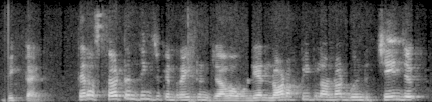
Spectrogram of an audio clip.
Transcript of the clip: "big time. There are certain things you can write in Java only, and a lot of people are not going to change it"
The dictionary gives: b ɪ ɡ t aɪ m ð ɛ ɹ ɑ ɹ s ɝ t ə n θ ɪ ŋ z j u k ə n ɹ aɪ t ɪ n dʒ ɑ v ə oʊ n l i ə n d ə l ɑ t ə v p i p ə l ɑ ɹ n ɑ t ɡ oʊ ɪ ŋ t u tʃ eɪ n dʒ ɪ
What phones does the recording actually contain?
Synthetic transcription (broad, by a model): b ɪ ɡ t aɪ m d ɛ ɹ ɑ ɹ s ɝ t ə n t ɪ ŋ s j u k ə n ɹ aɪ t ɪ n dʒ ɑ v ə oʊ n l i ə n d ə l ɑ t ə v p i p ə l ɑ ɹ n ɑ t ɡ oʊ ɪ ŋ t u tʃ eɪ n dʒ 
